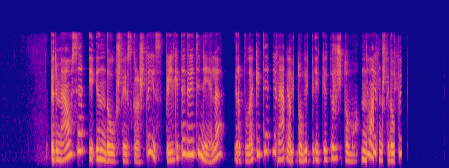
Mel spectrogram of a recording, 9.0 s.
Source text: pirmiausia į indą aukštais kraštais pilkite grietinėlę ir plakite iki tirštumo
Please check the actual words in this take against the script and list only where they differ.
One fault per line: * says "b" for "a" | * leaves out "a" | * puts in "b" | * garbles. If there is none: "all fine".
* garbles
* garbles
